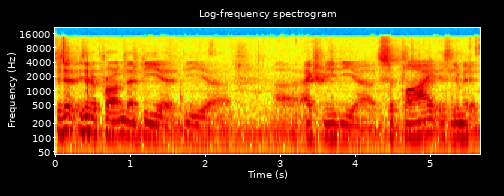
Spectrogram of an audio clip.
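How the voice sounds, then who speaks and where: A man moderating a panel, asking halting questions with many restarts. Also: lowish voice, lively intonation. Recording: distant echoey hall with noise.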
